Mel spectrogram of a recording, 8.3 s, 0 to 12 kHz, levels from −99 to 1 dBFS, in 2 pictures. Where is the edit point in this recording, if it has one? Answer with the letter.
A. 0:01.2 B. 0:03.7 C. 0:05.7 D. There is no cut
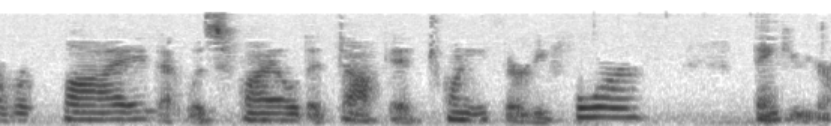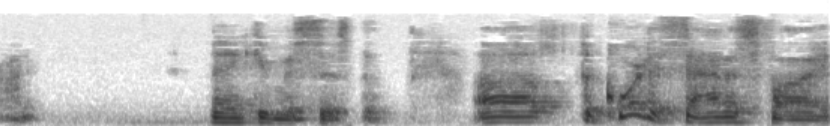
B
